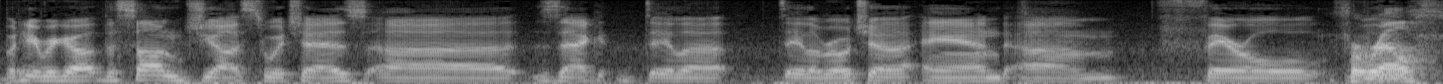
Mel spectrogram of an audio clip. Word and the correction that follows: De La Rocha: I like that you mispronounce both of their names. – I don't know. – Music podcast ever. – De La Rocha.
